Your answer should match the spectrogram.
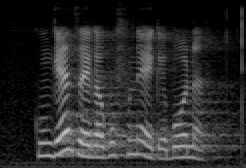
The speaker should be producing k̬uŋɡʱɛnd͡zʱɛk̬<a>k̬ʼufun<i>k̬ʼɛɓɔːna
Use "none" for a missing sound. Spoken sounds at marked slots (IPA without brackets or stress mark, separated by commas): a, ɛ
